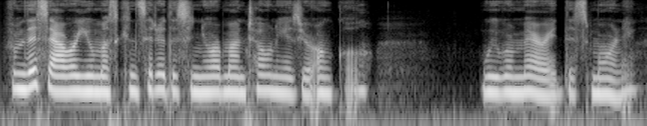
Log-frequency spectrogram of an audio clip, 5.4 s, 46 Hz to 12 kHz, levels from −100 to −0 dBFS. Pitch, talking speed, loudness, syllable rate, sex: 205 Hz, 180 wpm, -19 LUFS, 5.8 syllables/s, female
